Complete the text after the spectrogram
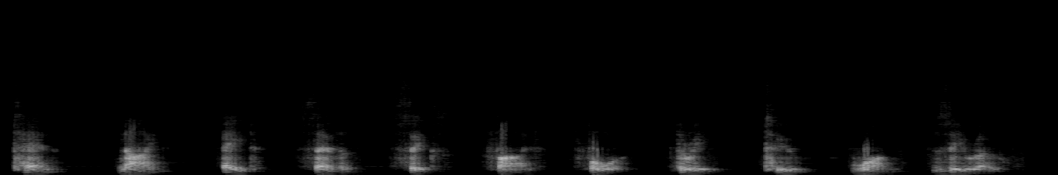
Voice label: Creepy Caller Countdown, Recorded Voice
